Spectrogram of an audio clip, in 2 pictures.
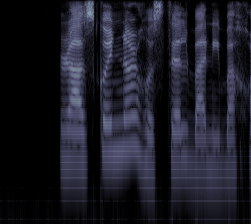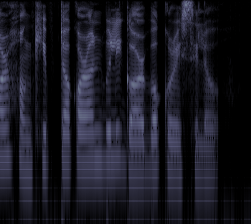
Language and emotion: Assamese, neutral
